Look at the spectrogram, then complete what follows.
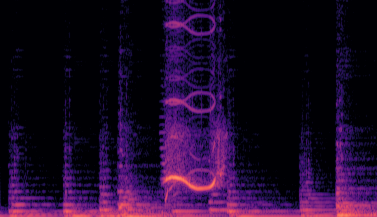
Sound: whistles

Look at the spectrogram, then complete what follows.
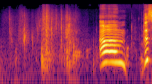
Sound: muffled noise from bag

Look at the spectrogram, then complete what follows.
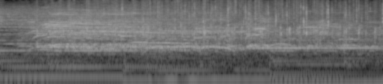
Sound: cheering

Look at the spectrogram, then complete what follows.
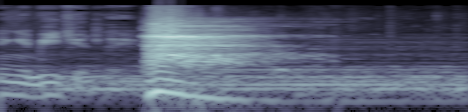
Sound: sigh

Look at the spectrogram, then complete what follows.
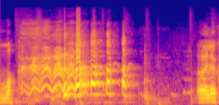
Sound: laughter

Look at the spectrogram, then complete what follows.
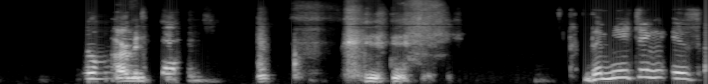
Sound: laughs

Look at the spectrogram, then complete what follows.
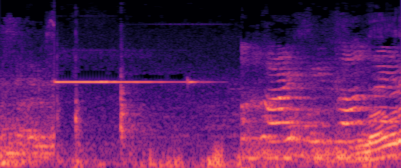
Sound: car beeps

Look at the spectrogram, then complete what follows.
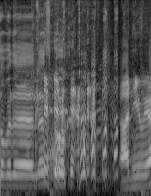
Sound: laughs

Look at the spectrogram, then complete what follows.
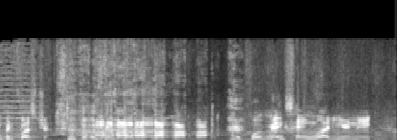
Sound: laughing

